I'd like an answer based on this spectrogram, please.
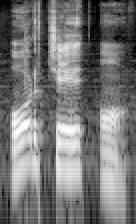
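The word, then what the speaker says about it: Haurchefant: Harchenfont. On est prononcé pas les h. Orchefon.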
